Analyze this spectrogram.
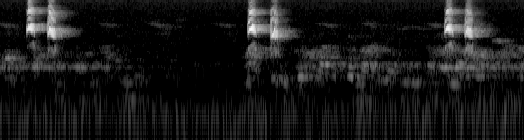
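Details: Sooty-headed bulbul nestling calling to its parent with harsh doubled chirps, three pairs spaced about two seconds apart, and quiet low hum between them.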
